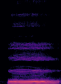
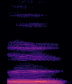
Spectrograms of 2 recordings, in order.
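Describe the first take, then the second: First: A clear L with the tongue forward. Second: A clear L with the tongue forward.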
